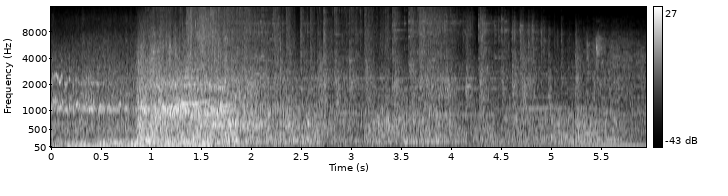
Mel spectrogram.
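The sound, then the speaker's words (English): Car tires skid loudly on pavement as a car swerves to avoid a deer in the middle of the road, a harsh screeching surge early on that fades into a sustained rough roar of friction and engine noise, with no one speaking. “Then from out of nowhere, there was a deer in the middle of the road. My mom swerved.”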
